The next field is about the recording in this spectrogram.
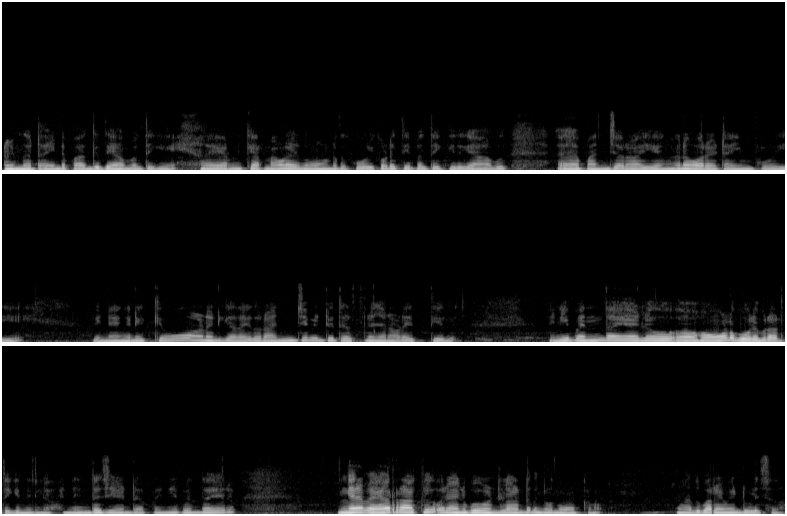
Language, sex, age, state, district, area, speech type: Malayalam, female, 30-45, Kerala, Wayanad, rural, spontaneous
